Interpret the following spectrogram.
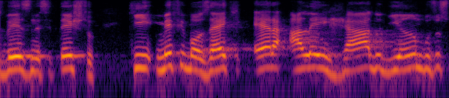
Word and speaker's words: Mefibosete: O único que sobreviveu, irmãos, então, fora Mefibosete, ou Mefibosete, né? Na hebraica, essa é a pronúncia, né? Mas no português fica Mefibosete.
